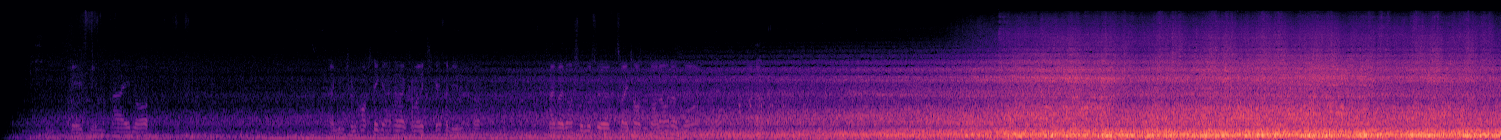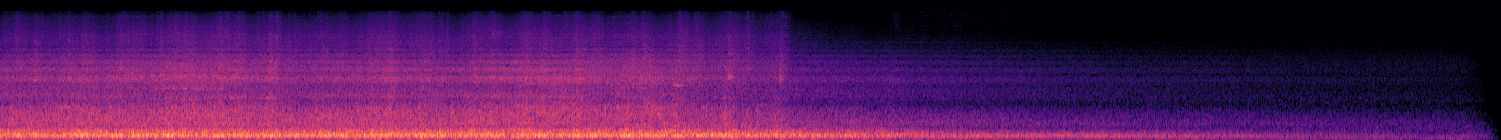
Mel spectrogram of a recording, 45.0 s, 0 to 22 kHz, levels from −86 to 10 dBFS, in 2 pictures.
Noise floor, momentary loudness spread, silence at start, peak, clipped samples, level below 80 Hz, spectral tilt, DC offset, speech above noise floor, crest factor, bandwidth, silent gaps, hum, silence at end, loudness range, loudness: -59 dBFS; 22 LU; 4.7 s; 0 dBFS; under 0.1%; -36 dBFS; -7 dB/octave; under 0.1%; 22 dB; 18 dB; 14 kHz; none; none; 3.75 s; 20 LU; -17 LUFS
